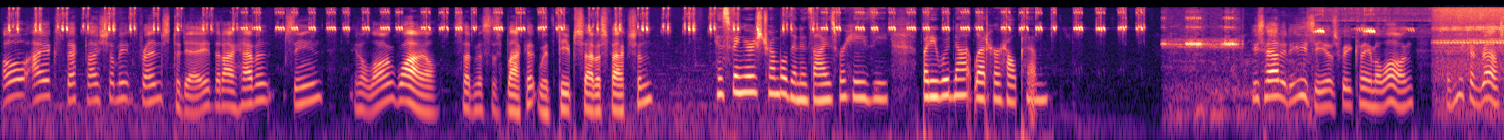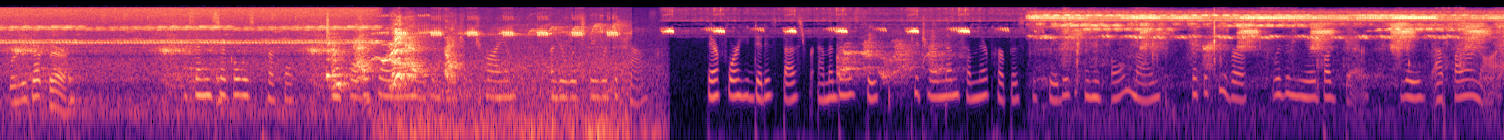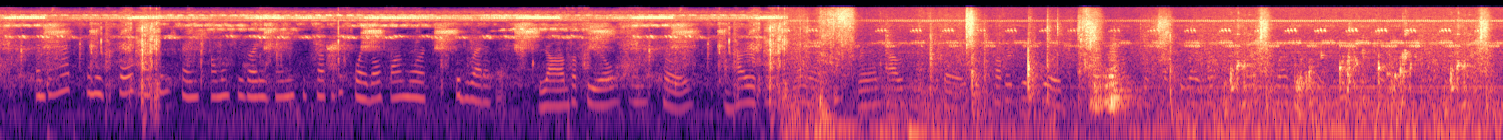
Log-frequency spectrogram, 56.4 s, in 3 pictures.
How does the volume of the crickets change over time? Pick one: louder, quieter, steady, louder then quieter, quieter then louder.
louder.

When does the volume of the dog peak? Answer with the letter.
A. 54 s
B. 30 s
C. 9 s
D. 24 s
D.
